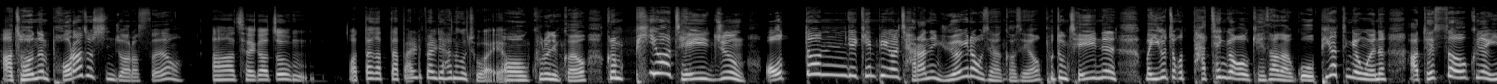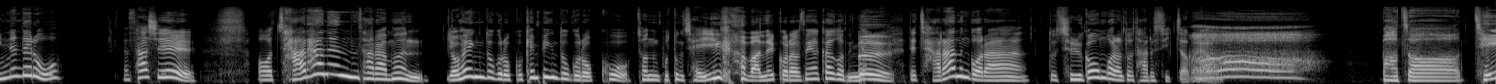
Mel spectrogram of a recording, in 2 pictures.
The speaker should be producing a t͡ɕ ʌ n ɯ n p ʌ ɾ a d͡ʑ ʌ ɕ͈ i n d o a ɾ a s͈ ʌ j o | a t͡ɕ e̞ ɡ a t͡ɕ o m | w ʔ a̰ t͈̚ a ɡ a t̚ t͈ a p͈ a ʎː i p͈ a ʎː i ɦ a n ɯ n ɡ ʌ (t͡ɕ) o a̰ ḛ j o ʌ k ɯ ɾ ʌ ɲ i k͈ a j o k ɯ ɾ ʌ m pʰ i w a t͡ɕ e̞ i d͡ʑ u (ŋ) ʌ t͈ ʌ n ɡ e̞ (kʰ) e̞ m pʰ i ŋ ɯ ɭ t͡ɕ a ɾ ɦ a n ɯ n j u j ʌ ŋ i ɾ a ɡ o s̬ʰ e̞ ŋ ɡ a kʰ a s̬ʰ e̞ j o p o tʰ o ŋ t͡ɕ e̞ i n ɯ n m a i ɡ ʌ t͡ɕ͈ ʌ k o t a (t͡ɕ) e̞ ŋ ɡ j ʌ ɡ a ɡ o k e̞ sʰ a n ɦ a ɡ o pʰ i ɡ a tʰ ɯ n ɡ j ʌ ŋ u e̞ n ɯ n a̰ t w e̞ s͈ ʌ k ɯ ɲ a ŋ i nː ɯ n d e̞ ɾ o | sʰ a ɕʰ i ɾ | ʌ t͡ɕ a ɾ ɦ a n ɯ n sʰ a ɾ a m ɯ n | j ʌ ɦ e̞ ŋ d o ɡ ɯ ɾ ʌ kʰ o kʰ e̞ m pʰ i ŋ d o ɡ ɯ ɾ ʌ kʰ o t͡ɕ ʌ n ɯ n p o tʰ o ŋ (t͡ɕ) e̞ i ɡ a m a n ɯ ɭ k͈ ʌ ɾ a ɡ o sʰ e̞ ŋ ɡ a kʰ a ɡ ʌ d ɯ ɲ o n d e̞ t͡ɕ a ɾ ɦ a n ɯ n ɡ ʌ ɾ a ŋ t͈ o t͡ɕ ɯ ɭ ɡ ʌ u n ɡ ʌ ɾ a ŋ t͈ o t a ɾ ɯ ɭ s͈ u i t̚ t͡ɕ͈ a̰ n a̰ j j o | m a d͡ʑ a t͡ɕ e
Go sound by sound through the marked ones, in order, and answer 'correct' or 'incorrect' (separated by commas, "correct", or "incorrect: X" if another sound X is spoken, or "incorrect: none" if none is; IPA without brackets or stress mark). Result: correct, correct, correct, incorrect: t͡ɕʰ, correct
